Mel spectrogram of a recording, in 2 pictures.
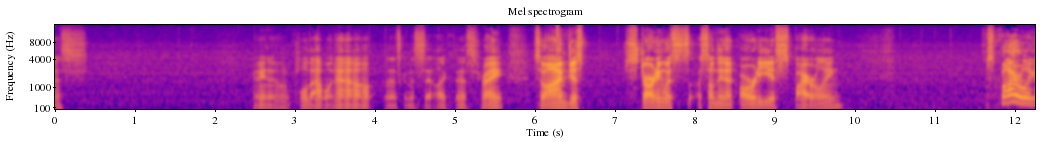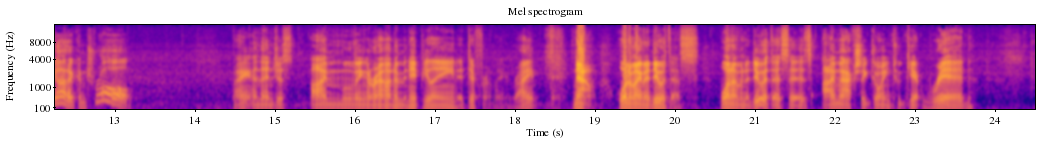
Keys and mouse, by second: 2.5 alt+click, 5.1 right click, 6.8 click, 8.3 right click, 8.8 click, 15.8 ctrl+right click, 16.0 right click, 20.4 click, 20.9 alt+right click, 21.3 right click, 21.9 s, 22.0-23.6 drag, 23.6 alt+right click.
